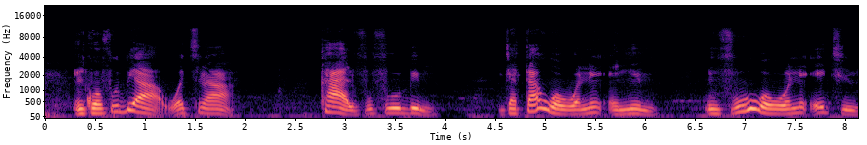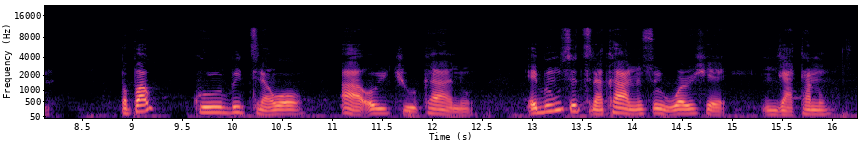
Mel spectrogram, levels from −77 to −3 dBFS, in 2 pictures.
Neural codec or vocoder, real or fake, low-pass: none; real; 10.8 kHz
